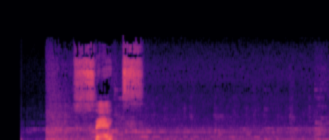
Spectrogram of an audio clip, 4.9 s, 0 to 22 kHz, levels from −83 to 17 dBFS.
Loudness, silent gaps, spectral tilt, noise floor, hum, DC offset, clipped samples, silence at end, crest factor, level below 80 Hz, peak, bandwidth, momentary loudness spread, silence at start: -18 LUFS; none; -1 dB/octave; -40 dBFS; none; under 0.1%; under 0.1%; 0 s; 24 dB; -48 dBFS; 0 dBFS; 16 kHz; 26 LU; 0.7 s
